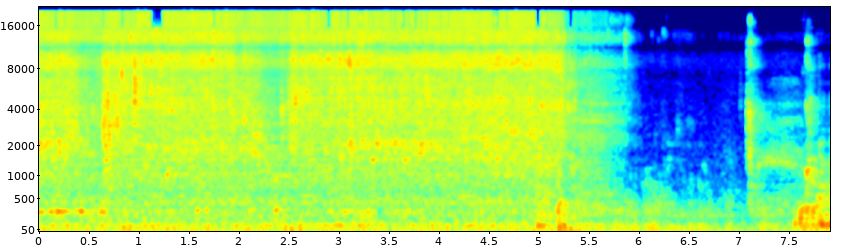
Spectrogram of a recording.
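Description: Tap water runs steadily into a sink for about five seconds while someone wets their face before a shave, then the flow stops and leaves quieter splashes and dripping.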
